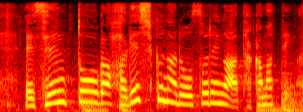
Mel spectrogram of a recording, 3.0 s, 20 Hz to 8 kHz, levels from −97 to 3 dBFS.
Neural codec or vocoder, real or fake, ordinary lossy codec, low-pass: none; real; none; 7.2 kHz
